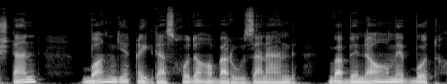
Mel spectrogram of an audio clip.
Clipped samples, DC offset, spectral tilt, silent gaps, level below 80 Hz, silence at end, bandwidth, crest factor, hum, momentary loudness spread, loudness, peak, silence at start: under 0.1%; under 0.1%; -7 dB/octave; none; -22 dBFS; 0.05 s; 14 kHz; 12 dB; none; 5 LU; -16 LUFS; -2 dBFS; 0 s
